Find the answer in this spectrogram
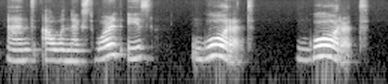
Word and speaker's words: город: Let's move on to the next word, and our next word is город. Город. The voiced consonant at the end is pronounced as unvoiced t.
